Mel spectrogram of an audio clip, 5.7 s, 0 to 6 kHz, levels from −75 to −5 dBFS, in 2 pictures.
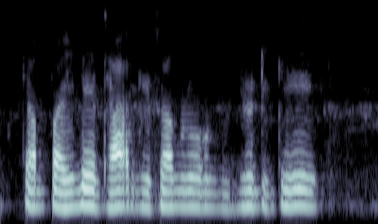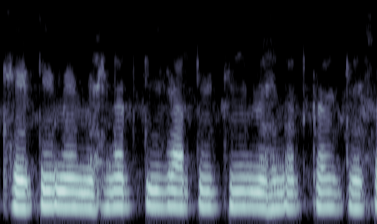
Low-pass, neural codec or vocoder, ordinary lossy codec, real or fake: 5.4 kHz; vocoder, 22.05 kHz, 80 mel bands, HiFi-GAN; none; fake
